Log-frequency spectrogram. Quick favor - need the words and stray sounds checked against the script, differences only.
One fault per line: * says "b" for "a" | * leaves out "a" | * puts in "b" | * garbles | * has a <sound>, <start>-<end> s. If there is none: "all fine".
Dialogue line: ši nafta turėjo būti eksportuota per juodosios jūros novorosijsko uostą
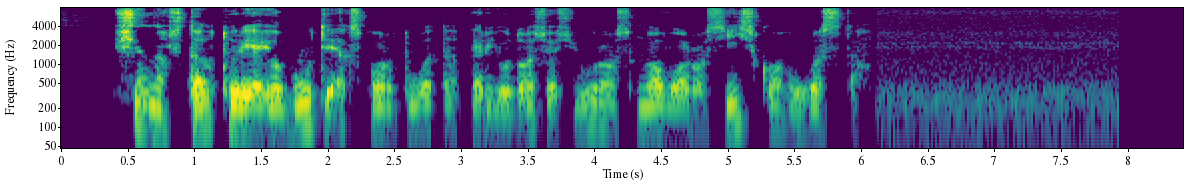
all fine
